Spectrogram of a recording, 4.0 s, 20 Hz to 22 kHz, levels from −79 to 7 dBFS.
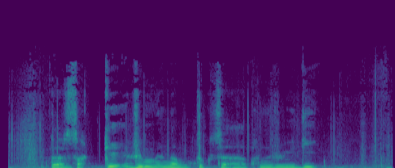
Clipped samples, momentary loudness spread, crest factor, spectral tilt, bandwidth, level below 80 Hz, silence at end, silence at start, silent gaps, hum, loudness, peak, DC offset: under 0.1%; 17 LU; 16 dB; -6 dB/octave; 14.5 kHz; -44 dBFS; 0 s; 0.1 s; none; none; -26 LUFS; -10 dBFS; under 0.1%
